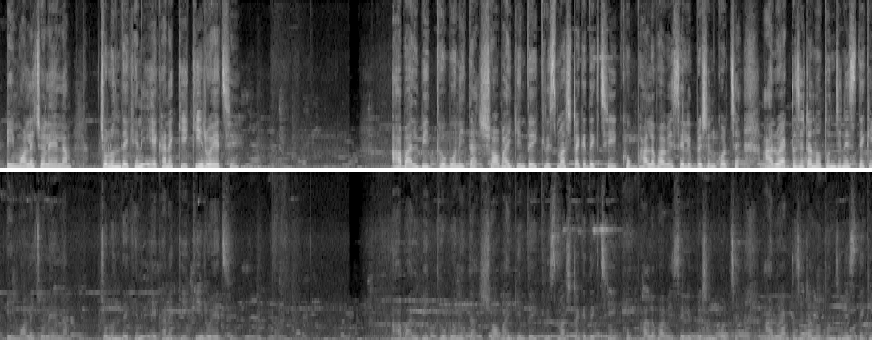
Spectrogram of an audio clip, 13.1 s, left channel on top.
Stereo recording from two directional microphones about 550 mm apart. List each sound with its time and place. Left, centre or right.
0.1 s a woman's voice: centre
5.9 s a woman's voice: centre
